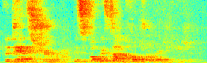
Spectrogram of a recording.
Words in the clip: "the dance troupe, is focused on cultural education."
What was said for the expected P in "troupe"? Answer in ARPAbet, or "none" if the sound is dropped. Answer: none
